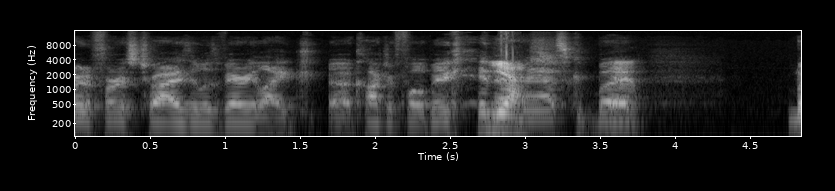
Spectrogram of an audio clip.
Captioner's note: laughs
